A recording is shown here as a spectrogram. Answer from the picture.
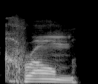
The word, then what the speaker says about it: Crom: And the capper was, apparently Rick Crome, Crom, I guess is the pronunciation, C-R-O-M, who we recently mentioned because he was in the cast of The Bedwetter.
